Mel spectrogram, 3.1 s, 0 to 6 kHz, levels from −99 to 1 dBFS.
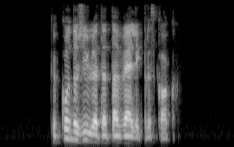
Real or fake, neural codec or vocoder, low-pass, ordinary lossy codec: real; none; 5.4 kHz; none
